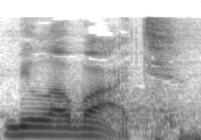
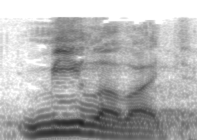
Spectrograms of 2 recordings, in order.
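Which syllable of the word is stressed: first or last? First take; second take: last; first. First: The stress is on the last syllable. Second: The stress is on the first syllable. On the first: Showing tender affection when feelings burn. "Или же поменять ударение «миловать»" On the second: Showing mercy to someone who does not deserve it. "когда я говорю «миловать», это понятно, что человек не заслуживает"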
